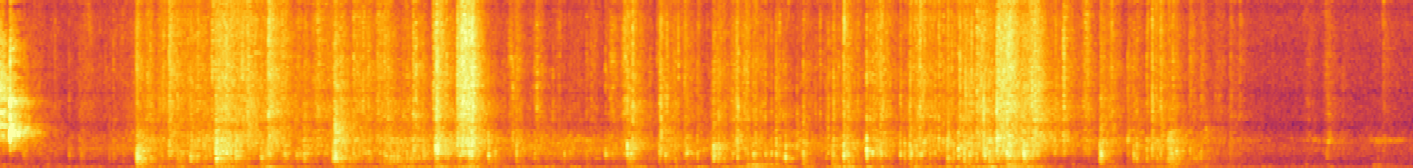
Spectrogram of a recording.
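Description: Chinese Crested puppies' claws and paws clicking and scrabbling on a laminate floor as they run and play-fight, an irregular run of light taps.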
